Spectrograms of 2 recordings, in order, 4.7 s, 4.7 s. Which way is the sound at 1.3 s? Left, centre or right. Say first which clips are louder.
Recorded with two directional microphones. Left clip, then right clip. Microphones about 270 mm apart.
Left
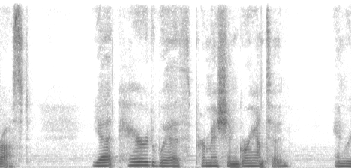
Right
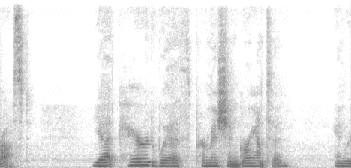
Left 4 dB; left.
